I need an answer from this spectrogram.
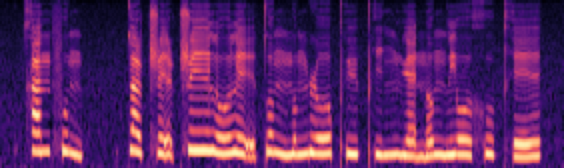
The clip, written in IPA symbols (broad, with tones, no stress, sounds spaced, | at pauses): kʰ a˥ n f ʊ˥˩ ŋ | t̪ ä˥˩ ʈ͡ʂ ḛ˨˩ ɪ̯ ʈ͡ʂ e˥ ɪ̯ l o˧˥ ʊ̯ l ḛ˨˩ ɪ̯ t̪ ɤ˥˩ ŋ n̪ ʊ˧˥ ŋ ɻ ɤ˧˥ pʰ y˧˥ pʰ i˧˥ ŋ n̪ ɥ ɛ̰˨˩ n ɤ˥˧ ŋ l j o˥˧ ʊ̯ x u˥˩ kʰ e˧˥ ɪ̯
